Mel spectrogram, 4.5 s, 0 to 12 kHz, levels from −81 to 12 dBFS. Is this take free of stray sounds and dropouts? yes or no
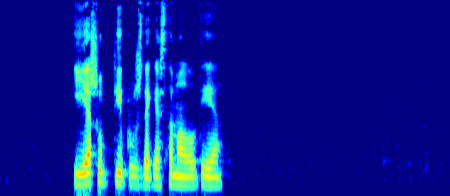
yes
